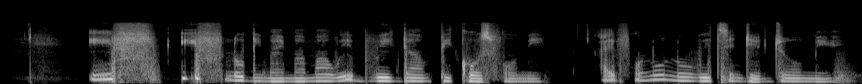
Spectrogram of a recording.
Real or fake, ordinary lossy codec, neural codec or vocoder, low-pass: real; none; none; 7.2 kHz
